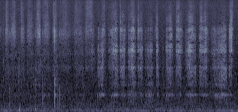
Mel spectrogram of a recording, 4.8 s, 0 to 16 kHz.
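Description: Fingertips rub and scratch the body of a hollow, empty clear plastic bottle held upright with its teal cap at the bottom. A quick series of bright, dry scratching and rubbing strokes follows, with a faint hollow tone near 580 Hz ringing under the later strokes.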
